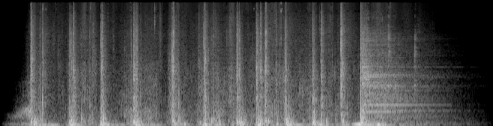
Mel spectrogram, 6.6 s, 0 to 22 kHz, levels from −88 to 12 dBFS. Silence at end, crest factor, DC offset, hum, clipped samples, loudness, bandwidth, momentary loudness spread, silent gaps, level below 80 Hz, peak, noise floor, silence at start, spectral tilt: 0.85 s; 18 dB; under 0.1%; none; under 0.1%; -18 LUFS; over 20 kHz; 12 LU; none; -22 dBFS; 0 dBFS; -59 dBFS; 0.2 s; -4.5 dB/octave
